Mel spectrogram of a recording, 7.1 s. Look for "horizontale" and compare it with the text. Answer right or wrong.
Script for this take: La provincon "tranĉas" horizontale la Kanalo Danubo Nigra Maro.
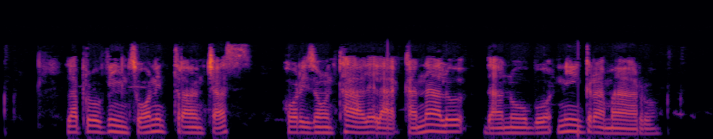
right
